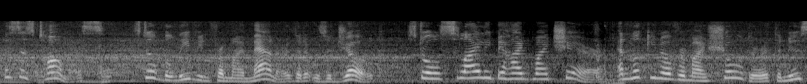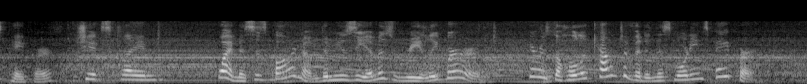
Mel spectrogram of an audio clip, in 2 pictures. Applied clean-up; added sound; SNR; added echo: none; Motor vehicle (road); 10 dB; none.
